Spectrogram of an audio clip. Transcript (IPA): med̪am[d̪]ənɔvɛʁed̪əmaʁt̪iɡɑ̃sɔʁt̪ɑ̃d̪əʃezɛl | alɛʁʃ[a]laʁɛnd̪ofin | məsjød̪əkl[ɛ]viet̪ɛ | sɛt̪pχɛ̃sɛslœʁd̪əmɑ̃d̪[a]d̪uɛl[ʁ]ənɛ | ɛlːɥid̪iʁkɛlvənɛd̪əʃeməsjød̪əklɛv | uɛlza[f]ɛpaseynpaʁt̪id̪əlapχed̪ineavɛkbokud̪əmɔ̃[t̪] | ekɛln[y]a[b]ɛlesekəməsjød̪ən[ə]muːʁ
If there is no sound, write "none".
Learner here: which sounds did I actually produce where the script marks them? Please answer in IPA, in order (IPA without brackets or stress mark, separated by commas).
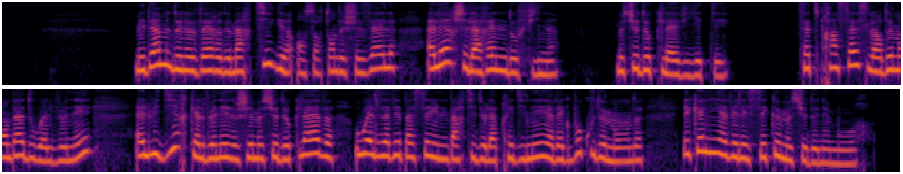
d̪, e, ɛ, a, v, v, d̪, i, v, ə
